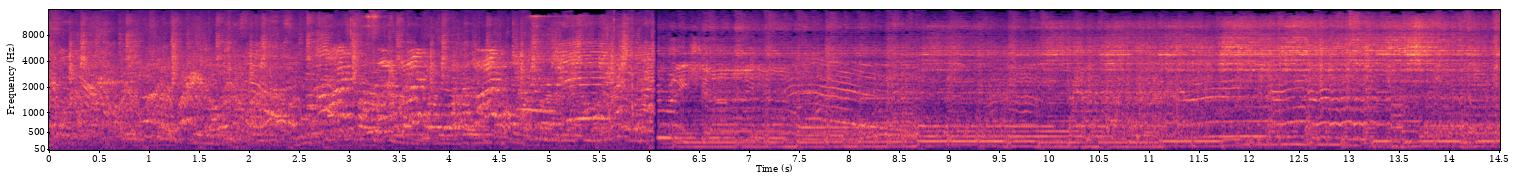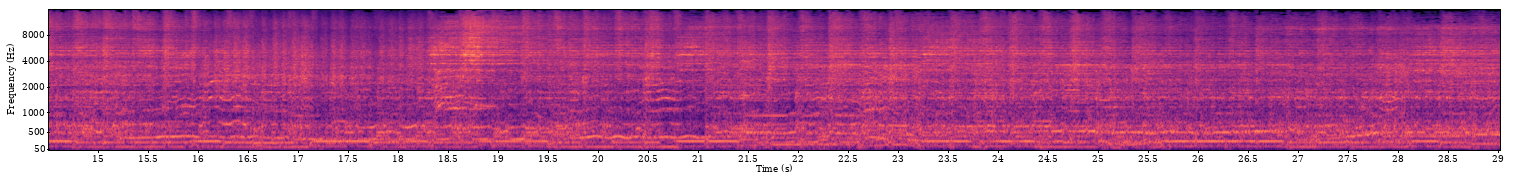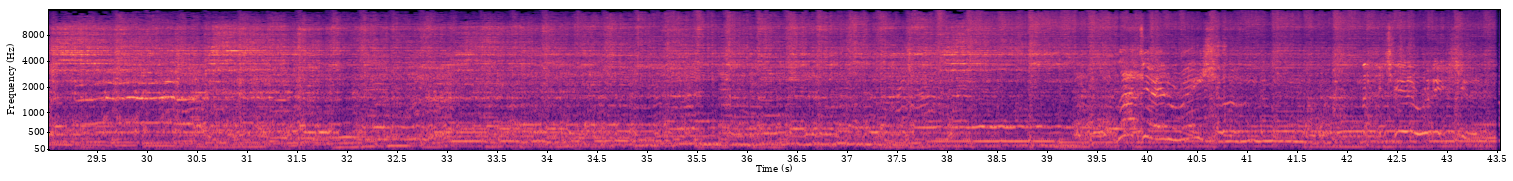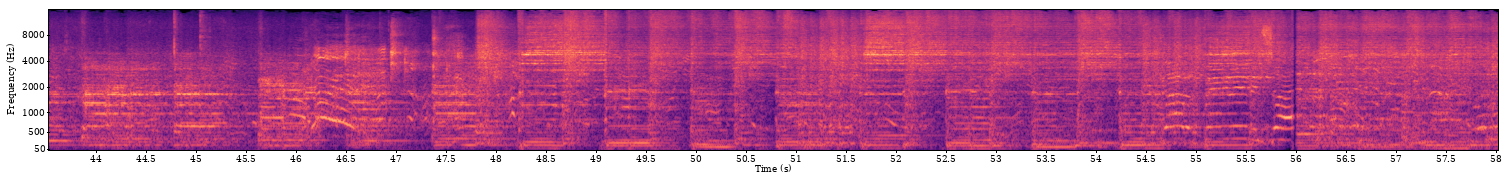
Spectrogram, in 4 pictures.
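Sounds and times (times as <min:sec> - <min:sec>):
drum kit: 0:00.0 - 0:58.0
electric guitar: 0:03.0 - 0:58.0
person singing: 0:05.3 - 0:47.7, 0:54.6 - 0:58.0
bass line: 0:05.9 - 0:58.0.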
